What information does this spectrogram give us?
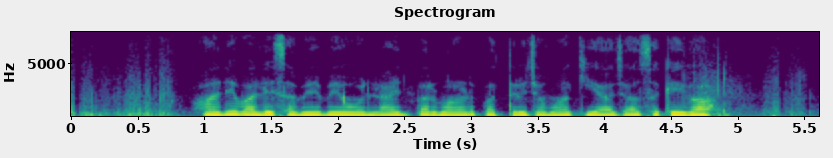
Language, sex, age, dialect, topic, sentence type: Hindi, female, 18-24, Garhwali, banking, statement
